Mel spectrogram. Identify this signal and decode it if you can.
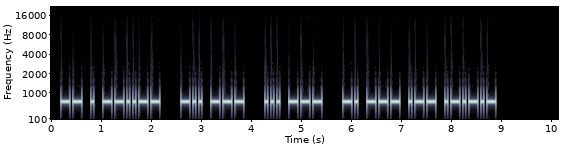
Morse code, heard as a keyed tone, about 20 wpm, 700 Hz. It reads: ME, DO SO NOW.
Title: Sentences from Top 1600 Words 20wpm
